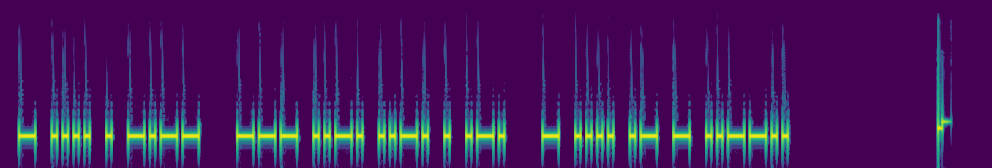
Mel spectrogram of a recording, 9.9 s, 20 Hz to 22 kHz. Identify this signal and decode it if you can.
Morse code, heard as a keyed tone, about 22 wpm, 700 Hz. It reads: THEY OFFER THAT?
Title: Sentences from Top 1000 Words - Review Part 4 - 22wpm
